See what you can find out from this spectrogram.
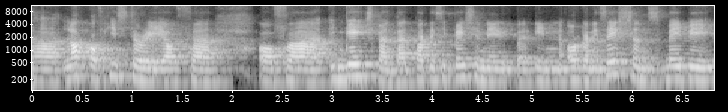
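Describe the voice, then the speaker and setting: Intonation stays fairly even. Noticeable background noise and audible room echo fill the recording. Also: woman, medium pitch for a woman. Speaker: researcher. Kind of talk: webinar presentation. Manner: slow; halting, many fillers.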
